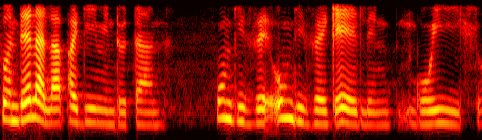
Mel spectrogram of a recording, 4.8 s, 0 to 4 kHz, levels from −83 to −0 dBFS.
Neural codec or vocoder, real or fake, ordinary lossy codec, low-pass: codec, 16 kHz, 2 kbps, FunCodec, trained on LibriTTS, 25 frames a second; fake; none; 3.6 kHz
